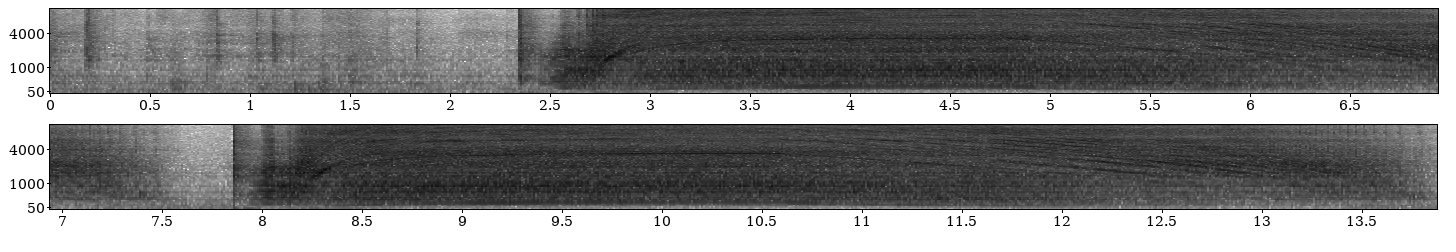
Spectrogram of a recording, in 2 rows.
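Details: Porter Cable 7539 3-1/4 HP variable-speed router, about 20 years old, after replacing worn top and bottom bearings: two runs where a high whine spins up quickly, holds steady pitch, and winds down smoothly with no rumble or grinding.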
